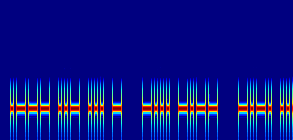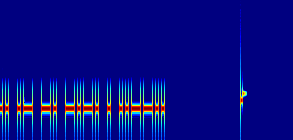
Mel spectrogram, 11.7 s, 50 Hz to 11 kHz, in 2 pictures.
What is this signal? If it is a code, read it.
Morse code, heard as a keyed tone, about 20 wpm, 700 Hz. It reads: JUST BY CHANCE?
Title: Sentences from Top 800 Words 20wpm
